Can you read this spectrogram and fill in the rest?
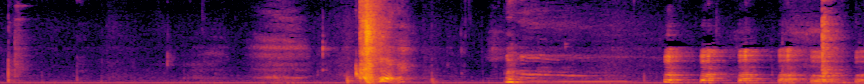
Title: a noodle & a sneeze...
